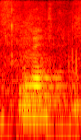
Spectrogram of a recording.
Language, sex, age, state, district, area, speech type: Odia, male, 30-45, Odisha, Koraput, urban, spontaneous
